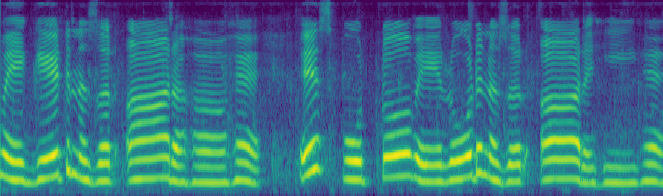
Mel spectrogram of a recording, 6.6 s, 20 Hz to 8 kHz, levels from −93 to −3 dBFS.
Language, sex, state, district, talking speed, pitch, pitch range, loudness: Hindi, female, Madhya Pradesh, Umaria, 125 wpm, 275 Hz, 250-300 Hz, -14 LUFS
